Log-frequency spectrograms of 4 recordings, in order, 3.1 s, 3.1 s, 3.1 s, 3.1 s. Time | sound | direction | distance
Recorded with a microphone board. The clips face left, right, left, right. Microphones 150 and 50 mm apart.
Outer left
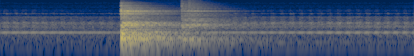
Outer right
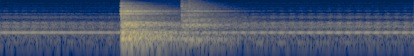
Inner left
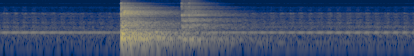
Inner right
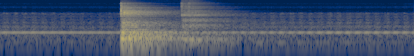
0.9 | a thud | 35° left (ahead or behind) | 1.0 m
